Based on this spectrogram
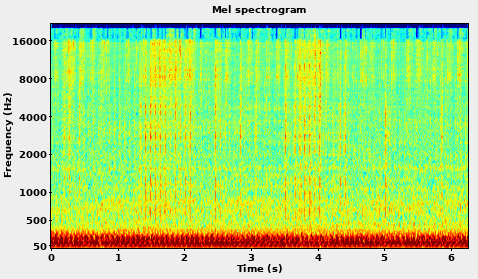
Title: Ticking noise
